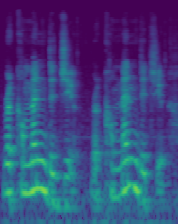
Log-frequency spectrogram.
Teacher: when we finish a word with the letter D and my next word is you, I can say this last D as j, j. So recommended you, recommended you.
